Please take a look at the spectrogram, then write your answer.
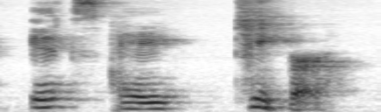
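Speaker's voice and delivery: usual speaking voice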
